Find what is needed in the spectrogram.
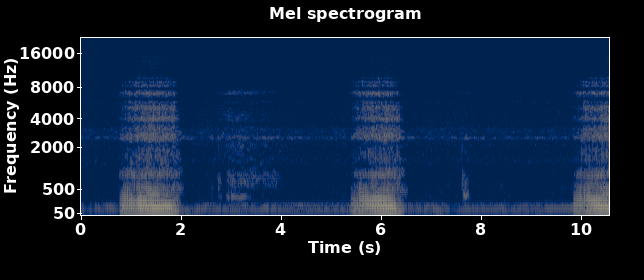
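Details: Sleep recording of a person snoring: deep, vibrating snores about every four to five seconds, roughly 13 a minute, with faint breath sounds between.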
